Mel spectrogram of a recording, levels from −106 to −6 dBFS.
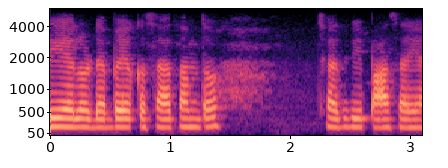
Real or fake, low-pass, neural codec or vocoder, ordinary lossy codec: real; 5.4 kHz; none; none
